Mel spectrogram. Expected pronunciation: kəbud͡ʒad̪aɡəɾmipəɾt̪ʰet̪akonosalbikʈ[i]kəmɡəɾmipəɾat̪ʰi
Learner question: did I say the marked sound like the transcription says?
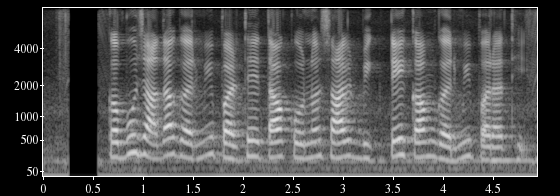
no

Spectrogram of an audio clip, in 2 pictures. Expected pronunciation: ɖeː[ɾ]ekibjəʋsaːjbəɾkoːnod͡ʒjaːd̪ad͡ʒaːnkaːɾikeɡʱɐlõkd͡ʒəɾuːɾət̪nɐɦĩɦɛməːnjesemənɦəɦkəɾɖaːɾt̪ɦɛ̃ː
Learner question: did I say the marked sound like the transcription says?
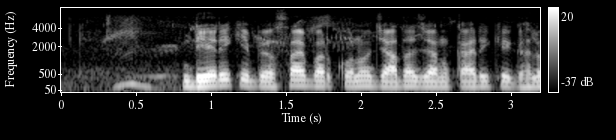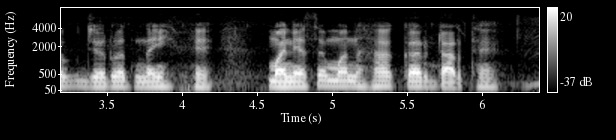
yes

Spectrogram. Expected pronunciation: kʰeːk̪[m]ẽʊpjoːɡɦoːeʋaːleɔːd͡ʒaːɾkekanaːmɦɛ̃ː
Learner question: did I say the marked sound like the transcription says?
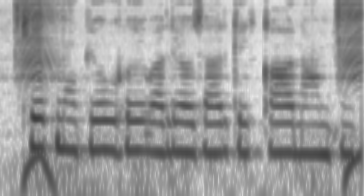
yes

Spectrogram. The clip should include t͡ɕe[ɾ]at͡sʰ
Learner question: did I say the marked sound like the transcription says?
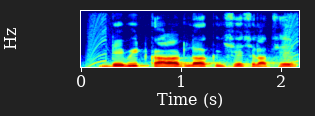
no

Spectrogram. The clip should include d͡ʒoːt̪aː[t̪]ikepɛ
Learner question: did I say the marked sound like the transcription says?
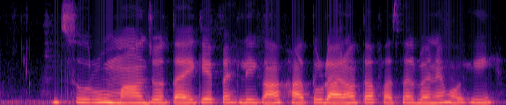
no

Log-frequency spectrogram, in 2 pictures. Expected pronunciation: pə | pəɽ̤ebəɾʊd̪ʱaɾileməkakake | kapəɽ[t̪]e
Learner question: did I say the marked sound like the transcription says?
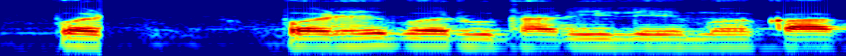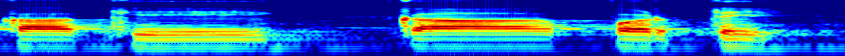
yes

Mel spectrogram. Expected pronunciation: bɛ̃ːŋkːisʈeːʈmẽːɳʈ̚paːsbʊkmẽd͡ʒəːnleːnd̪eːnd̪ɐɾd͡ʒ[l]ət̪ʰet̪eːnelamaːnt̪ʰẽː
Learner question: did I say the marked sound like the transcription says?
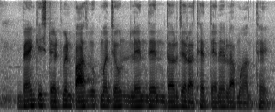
no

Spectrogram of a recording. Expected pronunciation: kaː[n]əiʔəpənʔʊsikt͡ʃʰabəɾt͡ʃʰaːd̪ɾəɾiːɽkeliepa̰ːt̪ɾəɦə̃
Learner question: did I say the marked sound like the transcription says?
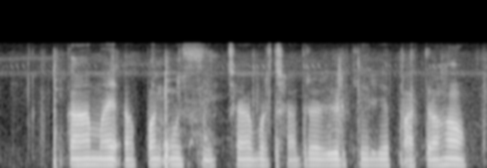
no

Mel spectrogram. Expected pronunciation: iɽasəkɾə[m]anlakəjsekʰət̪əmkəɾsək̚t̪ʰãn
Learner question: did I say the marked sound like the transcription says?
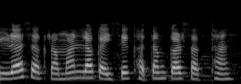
yes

